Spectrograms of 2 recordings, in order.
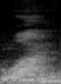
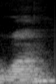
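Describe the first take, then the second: No difference in how they are said.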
